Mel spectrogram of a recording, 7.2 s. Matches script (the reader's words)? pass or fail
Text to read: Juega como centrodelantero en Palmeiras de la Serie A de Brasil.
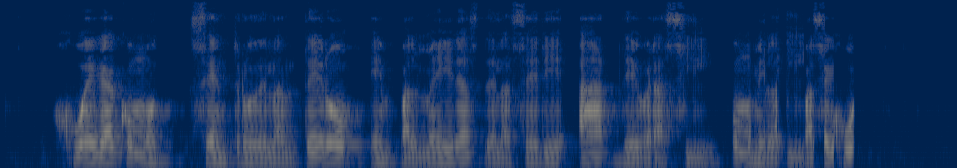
fail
